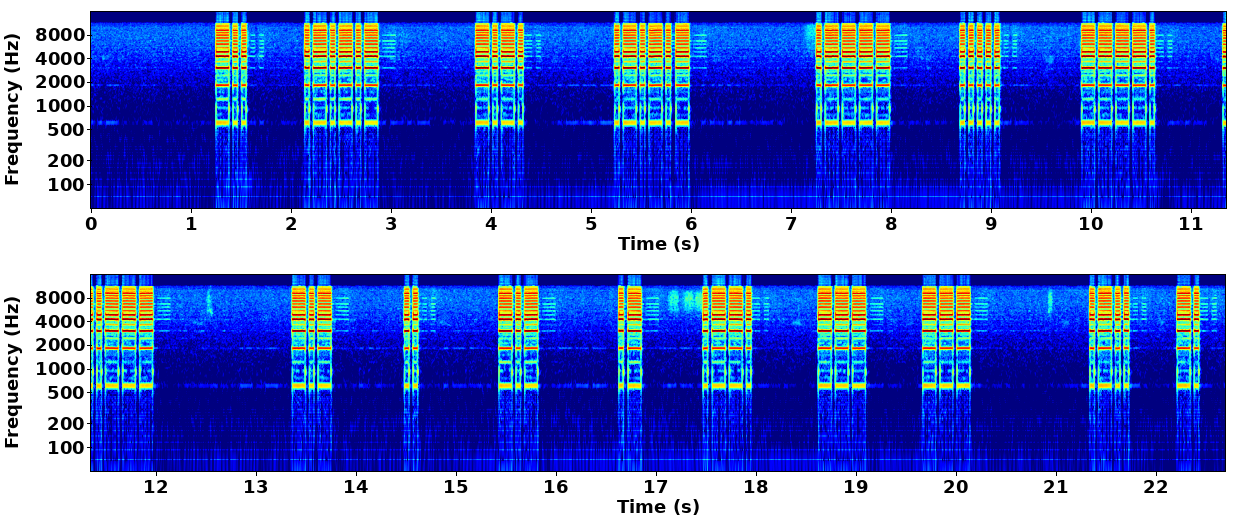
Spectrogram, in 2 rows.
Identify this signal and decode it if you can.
Morse code, heard as a keyed tone, about 27 wpm, spaced as for 10 wpm, 3050 Hz. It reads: D.C. 1592 KIKAPOO LN
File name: ham radio / CodeQuick / Code Quick 10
